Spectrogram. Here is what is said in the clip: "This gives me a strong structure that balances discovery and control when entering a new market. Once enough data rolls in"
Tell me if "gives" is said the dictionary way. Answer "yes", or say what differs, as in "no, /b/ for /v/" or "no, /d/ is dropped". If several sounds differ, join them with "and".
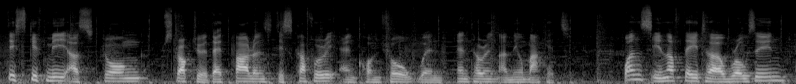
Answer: no, /z/ is dropped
